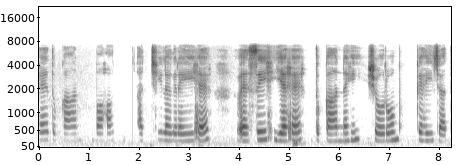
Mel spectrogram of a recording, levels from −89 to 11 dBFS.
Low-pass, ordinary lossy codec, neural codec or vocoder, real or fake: 7.2 kHz; none; none; real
